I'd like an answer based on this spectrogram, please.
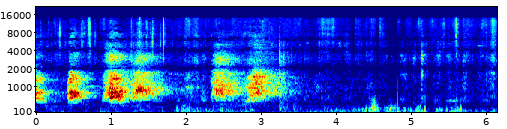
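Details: Whippet and Basset Hound playing together: several loud hoarse bark-growls in the first half, then quieter thumping and scuffling of paws with a few soft muffled yips.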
